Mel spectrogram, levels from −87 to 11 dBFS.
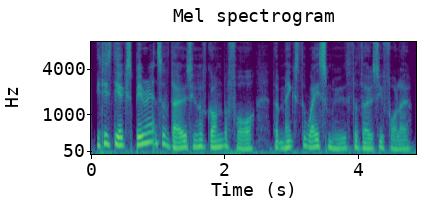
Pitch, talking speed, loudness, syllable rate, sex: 120 Hz, 235 wpm, -20 LUFS, 6.4 syllables/s, male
